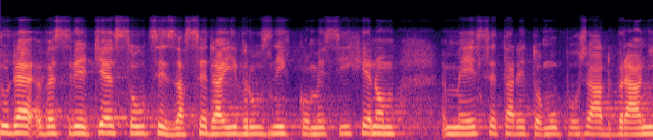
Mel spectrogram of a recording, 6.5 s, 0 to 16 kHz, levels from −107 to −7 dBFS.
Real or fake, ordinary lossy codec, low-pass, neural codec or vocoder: real; Opus, 32 kbps; 7.2 kHz; none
